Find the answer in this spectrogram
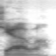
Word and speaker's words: Yahowah: I'm the first to correctly not only pronounce Yahwa's name, but to prove that the pronunciation of his name as Yahwa is accurate and reintroduce you to your God.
